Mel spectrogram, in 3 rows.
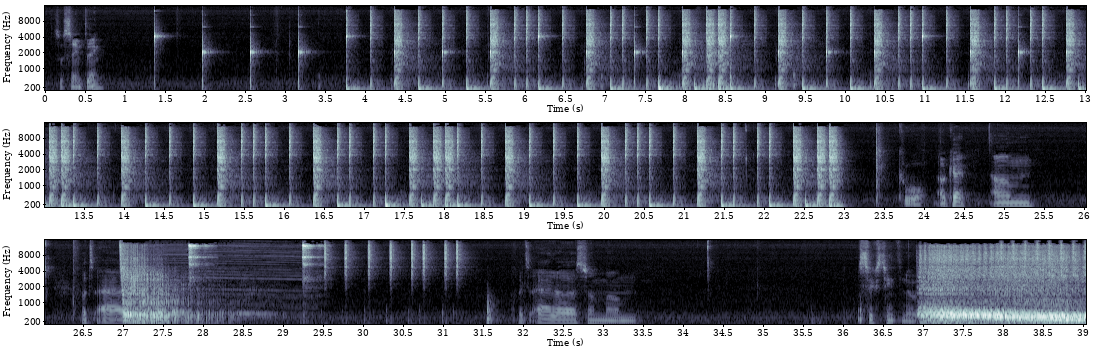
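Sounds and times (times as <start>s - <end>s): metronome clicks: 1.4s - 3.4s, 29.4s - 31.3s
looping electronic drum beat: 2.0s - 23.0s, 36.9s - 39.0s
snare hits: 4.4s - 6.0s, 6.8s - 10.7s.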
